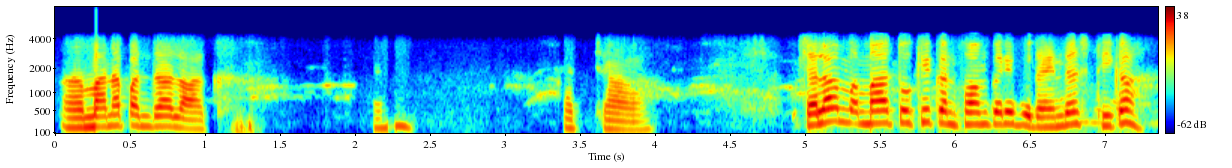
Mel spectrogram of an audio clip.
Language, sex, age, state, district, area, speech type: Sindhi, male, 18-30, Delhi, South Delhi, urban, conversation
